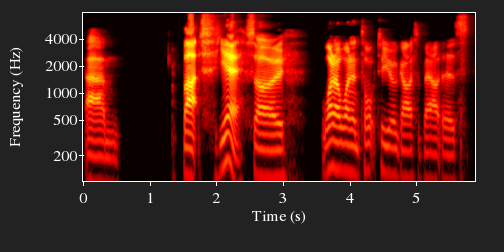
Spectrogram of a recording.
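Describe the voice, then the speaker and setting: A man's voice: mid-range voice, takes it slowly, clean tone, dry recording, highs cut off. A young man from Chile hosting his own podcast, talking in a rambling, hesitant, self-deprecating way, with an accent that blends American and Australian. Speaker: podcast host. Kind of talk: casual solo podcast monologue.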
